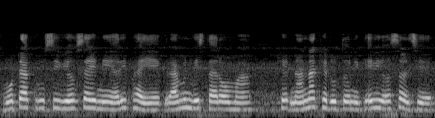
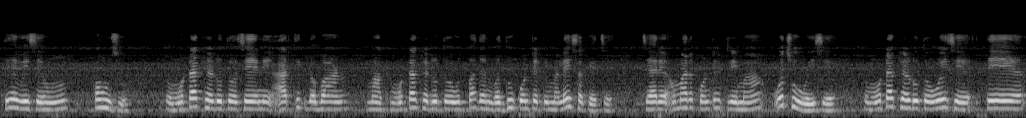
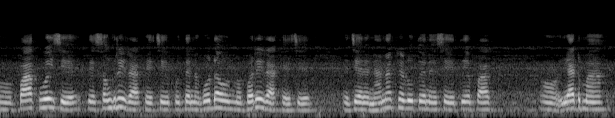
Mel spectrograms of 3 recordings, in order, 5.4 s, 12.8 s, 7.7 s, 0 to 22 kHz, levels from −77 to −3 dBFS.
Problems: constant background noise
